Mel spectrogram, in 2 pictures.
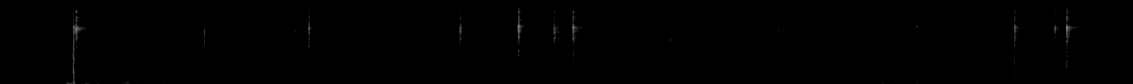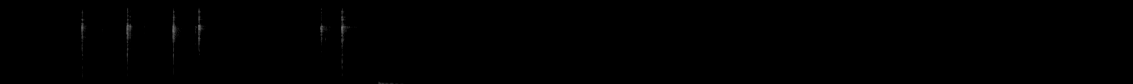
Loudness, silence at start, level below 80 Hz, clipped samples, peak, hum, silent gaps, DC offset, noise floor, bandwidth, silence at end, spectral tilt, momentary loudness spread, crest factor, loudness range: -43 LUFS; 0.75 s; -82 dBFS; under 0.1%; -14 dBFS; 60 Hz at -90 dBFS; none; under 0.1%; under -90 dBFS; 19 kHz; 7.85 s; 2.5 dB/octave; 17 LU; 40 dB; 13 LU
